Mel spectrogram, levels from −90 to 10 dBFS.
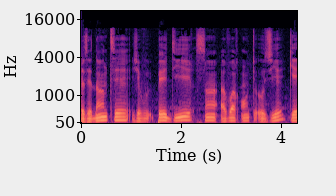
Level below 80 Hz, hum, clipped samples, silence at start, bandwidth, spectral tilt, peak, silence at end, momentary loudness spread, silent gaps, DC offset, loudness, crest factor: -36 dBFS; none; under 0.1%; 0 s; 12 kHz; -6 dB/octave; -2 dBFS; 0 s; 7 LU; none; under 0.1%; -17 LUFS; 14 dB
